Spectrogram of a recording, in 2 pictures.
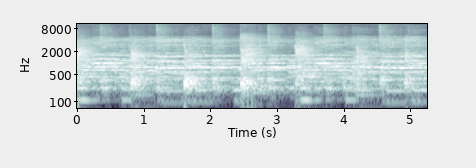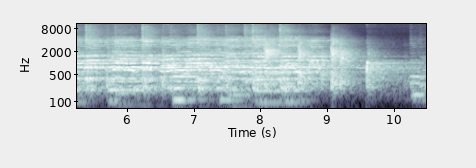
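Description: A recorded song with group singing and a steady beat, struck about once every second, playing loudly for a dance routine; it drops in level near the end.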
